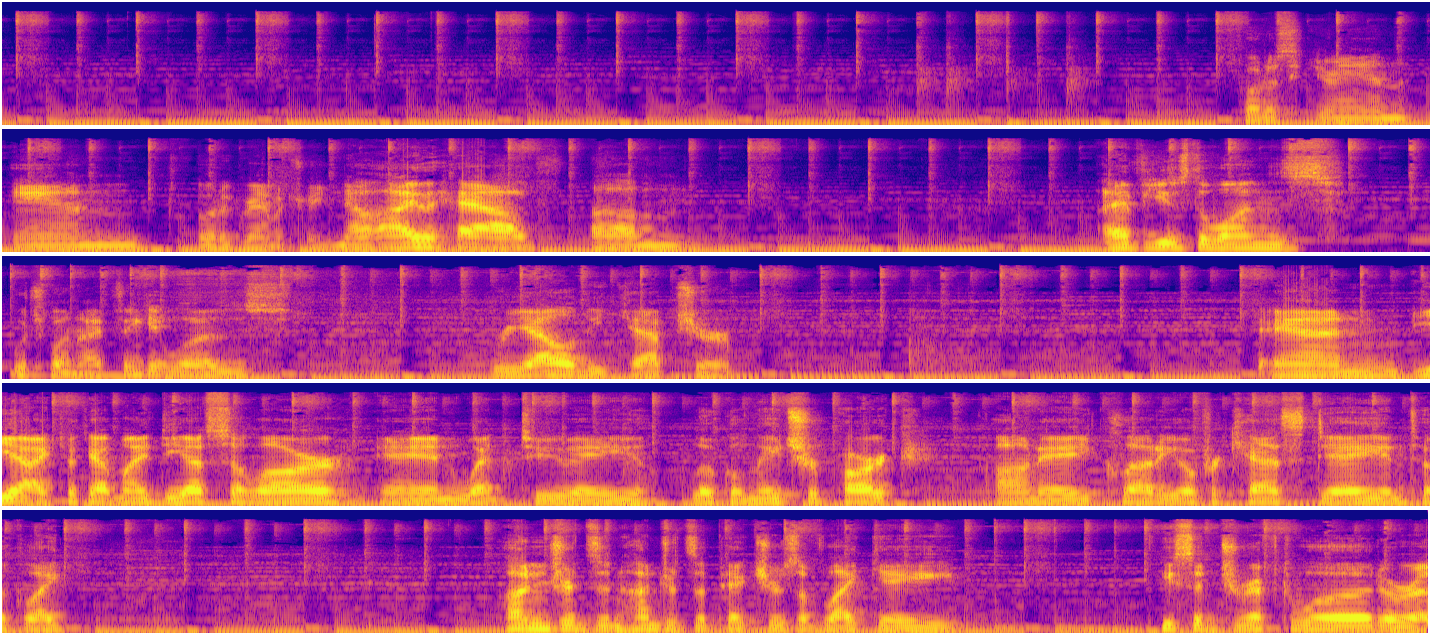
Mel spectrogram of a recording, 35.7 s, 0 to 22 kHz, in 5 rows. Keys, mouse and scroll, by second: 0.5 middle click, 0.6 right click, 1.2-5.2 middle drag, 1.2 right click.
